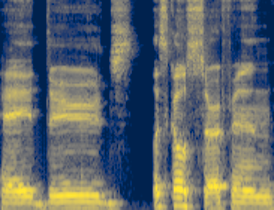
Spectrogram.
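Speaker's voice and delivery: Californian surfer dude accent, drawn-out "dudes". Demonstrating california accents on stream; california surfer dude accent. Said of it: "the Californian surfer dudes".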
